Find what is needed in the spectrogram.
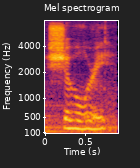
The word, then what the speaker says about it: chivalry: Or however the fuck you pronounce that. Chivalry? – Chivalry. – Thank you. Don't be putting V's near L's.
